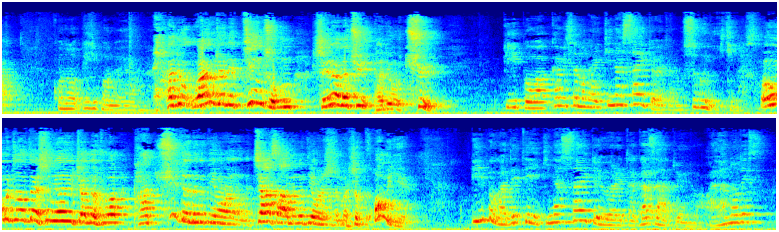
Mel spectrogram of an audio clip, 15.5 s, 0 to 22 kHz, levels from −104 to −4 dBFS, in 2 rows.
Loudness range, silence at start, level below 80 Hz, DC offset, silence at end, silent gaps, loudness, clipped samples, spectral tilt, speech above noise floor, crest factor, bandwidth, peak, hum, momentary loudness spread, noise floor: 10 LU; 0 s; -44 dBFS; under 0.1%; 0.15 s; none; -19 LUFS; under 0.1%; -5.5 dB/octave; 27 dB; 18 dB; 15.5 kHz; -2 dBFS; none; 19 LU; -47 dBFS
